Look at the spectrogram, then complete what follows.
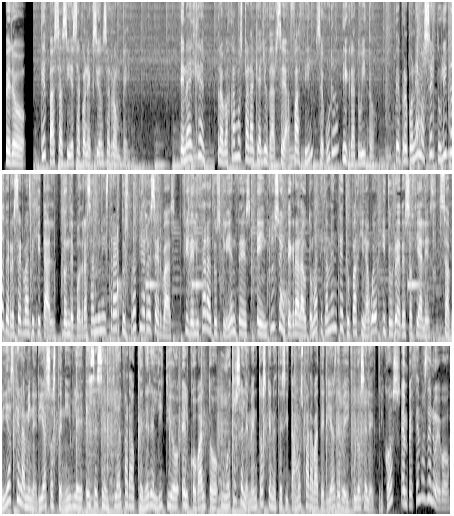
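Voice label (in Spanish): generico España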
